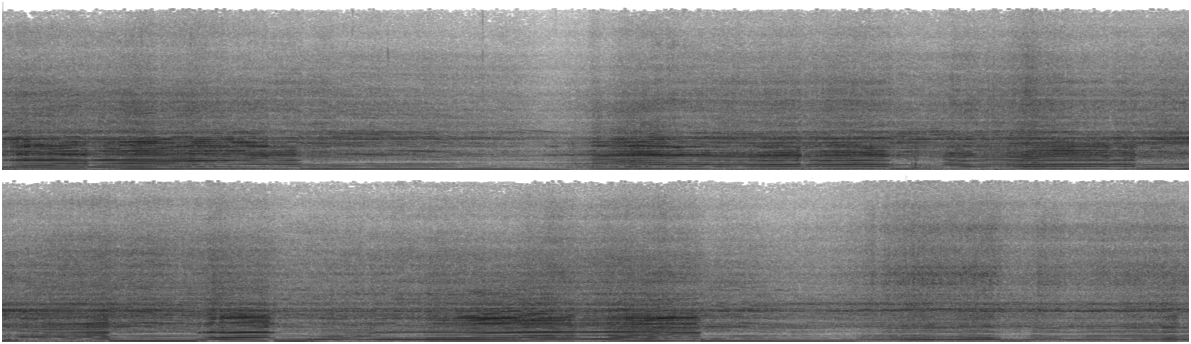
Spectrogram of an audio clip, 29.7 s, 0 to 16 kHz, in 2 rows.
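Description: Yamaha MT-09's three-cylinder engine heard from the rider's seat while riding. Its pitch holds, falls away as the throttle closes and jumps at gear changes, over steady wind rush.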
